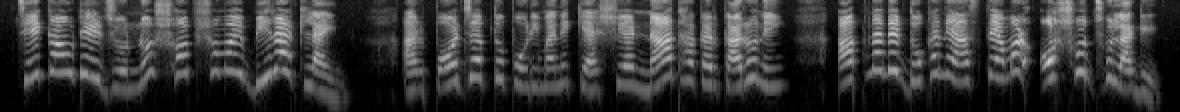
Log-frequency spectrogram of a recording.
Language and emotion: Bengali, angry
